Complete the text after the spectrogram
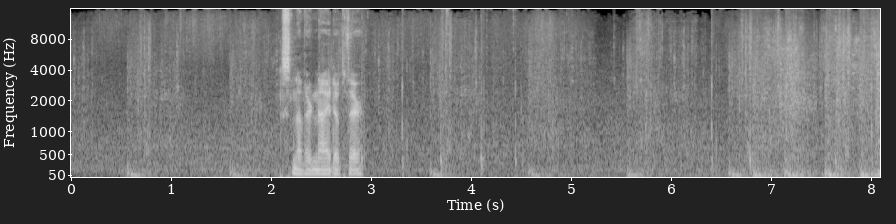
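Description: Footsteps tread on stone steps.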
